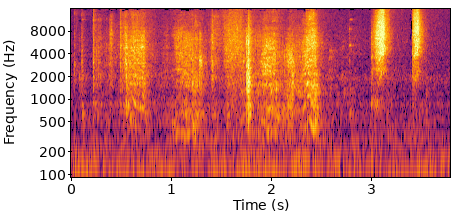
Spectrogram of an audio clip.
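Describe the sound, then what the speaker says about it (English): Zipper on a marker case for Ohuhu acrylic paint markers being pulled open, a series of soft scratchy rasps close by, ending with two short sharper zips. "But they are in this really nice zipper case."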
